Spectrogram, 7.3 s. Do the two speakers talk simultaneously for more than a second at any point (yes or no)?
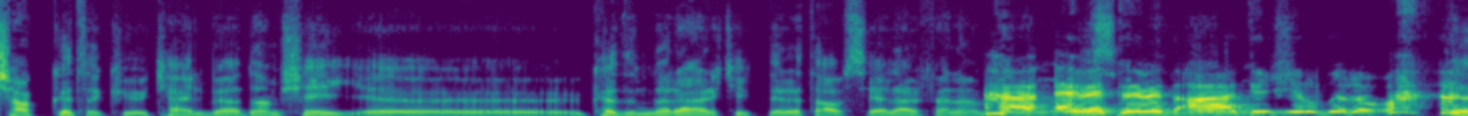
yes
